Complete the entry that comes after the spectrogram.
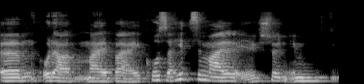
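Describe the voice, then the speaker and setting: A woman's unremarkable speaking voice, fairly low in pitch, with ordinary pitch variation. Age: 50s. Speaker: farmer and rural women's association chair. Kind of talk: interview.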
